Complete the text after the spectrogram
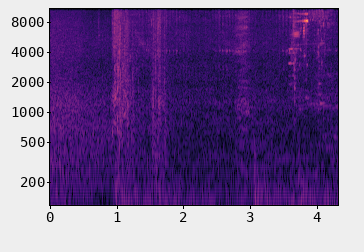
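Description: Waves wash onto a shore.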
